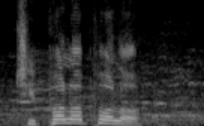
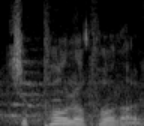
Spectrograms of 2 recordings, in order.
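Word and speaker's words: Chipolopolo: an answer actually to how you pronounce the Zambian team's nickname that's from uh Queen mu mu from the queen on Twitter the Zambian team is chipo Polo chipo Polo beautiful hope I pronounced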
